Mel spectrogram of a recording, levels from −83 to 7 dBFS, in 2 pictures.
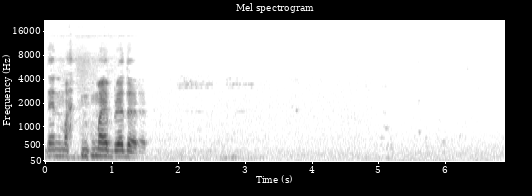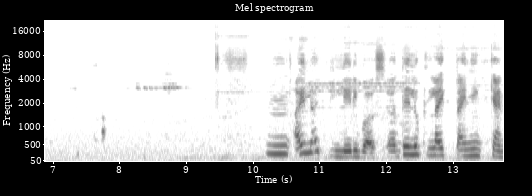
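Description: Just after "my brother", at 1.39 s, the sound dulls over about 0.3 s: the level dips by about 2 dB, and a faint hiss sits well beneath the speech. At 5.2 s it cross-fades back to full clarity. This is digital radio blending to analogue: the receiver lost its digital signal and faded across to the station's AM broadcast, whose narrow bandwidth and noise floor produce that muffled, hissy stretch, before returning to digital.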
